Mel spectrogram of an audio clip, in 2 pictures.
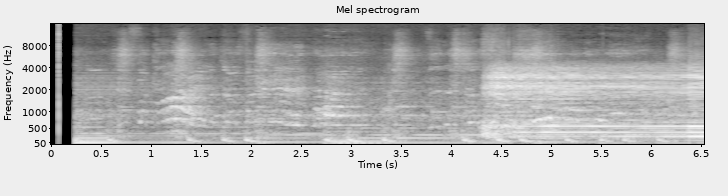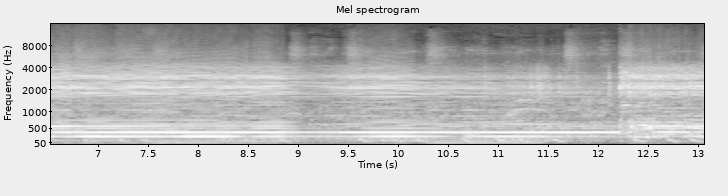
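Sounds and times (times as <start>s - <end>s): backing music with low pulse: 0.2s - 13.0s
electric guitar sustained notes: 4.3s - 13.0s.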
